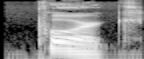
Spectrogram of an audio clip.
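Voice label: "pork", English, female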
